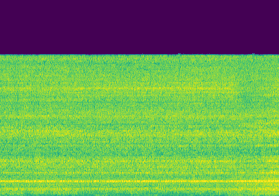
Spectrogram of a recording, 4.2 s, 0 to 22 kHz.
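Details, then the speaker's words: Toyota RAV4 2.0 AZ-FE engine, overheated from coolant loss with warped cylinder head and blown head gasket; cylinder head off, compressed air escapes past a closed valve in steady loud hiss; leaking valve not sealing, needs valve job. "now these valves are closed right now they're being held into the cylinder head with a spring so we should not see this and on a really good tight valve that won't be the case"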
